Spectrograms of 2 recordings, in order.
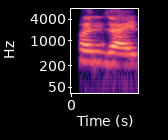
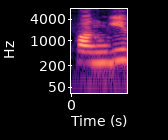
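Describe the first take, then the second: First: It has a soft j and ends in 'eye'. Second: It has a hard g and ends in 'ee'. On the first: This is the real pronunciation. The speaker calls it right. "फंजाई ही मेरे ख्याल से real उसका pronounce है" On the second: This is how many people read the spelling. The speaker calls it wrong. "कई लोग फंगी पढ़ते हैं"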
